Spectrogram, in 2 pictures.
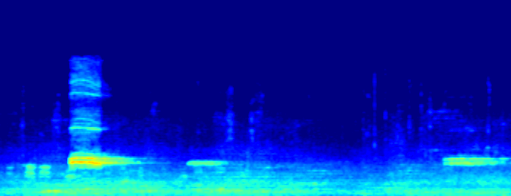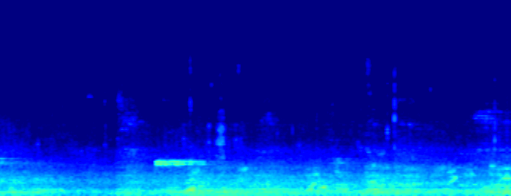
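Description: A referee's whistle blast about a second in, starting the bout. Later come a few shorter, fainter high chirps at the same pitch, all over a murmur of voices echoing in a large hall.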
